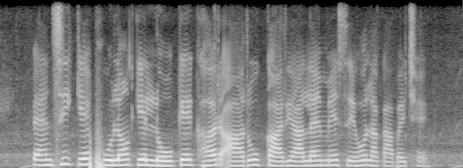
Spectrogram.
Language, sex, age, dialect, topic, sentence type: Maithili, female, 18-24, Angika, agriculture, statement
